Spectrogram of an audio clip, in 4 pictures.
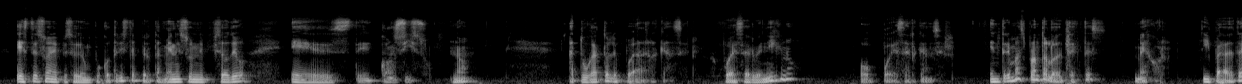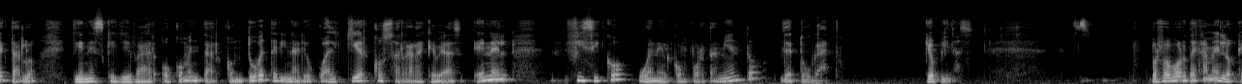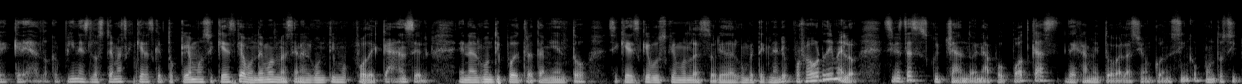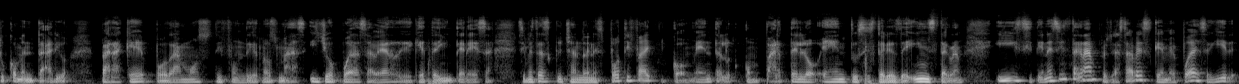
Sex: male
